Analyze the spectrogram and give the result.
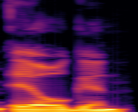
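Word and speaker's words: Elgin: Anywhere else in the world, it would be pronounced Elgen, but in Texas, it is Elgen.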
